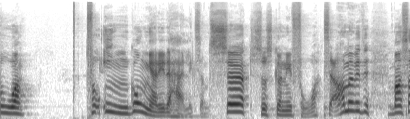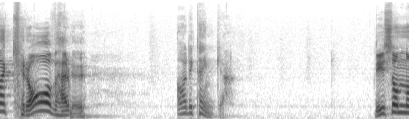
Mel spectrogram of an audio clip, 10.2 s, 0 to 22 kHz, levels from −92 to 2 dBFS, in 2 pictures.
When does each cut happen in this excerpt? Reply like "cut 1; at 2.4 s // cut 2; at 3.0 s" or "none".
cut 1; at 1.2 s // cut 2; at 3.1 s // cut 3; at 4.0 s // cut 4; at 4.8 s // cut 5; at 6.0 s // cut 6; at 7.5 s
